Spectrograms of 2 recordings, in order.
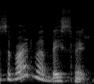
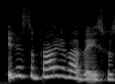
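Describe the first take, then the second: First: Said in the usual way. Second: Panicked. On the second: Retold or imitated. Panicked report of bird.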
